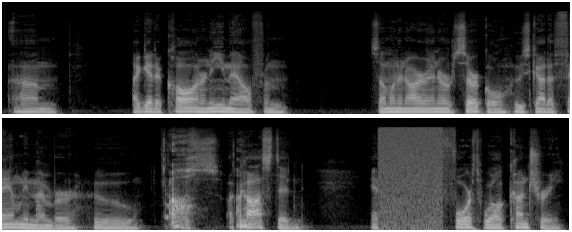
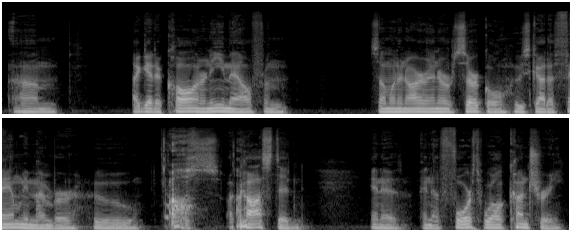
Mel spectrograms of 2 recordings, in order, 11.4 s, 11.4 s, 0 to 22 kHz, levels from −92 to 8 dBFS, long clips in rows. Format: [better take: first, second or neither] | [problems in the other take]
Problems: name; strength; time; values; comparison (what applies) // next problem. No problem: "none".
second | audio cutting out; filled with static; at 9.5 s for 0.5 s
